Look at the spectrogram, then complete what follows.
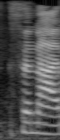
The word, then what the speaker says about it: Sanai: Sanai said, yes, it's Sanai, like short from Dasani. Oh, okay. So Sani, yeah.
